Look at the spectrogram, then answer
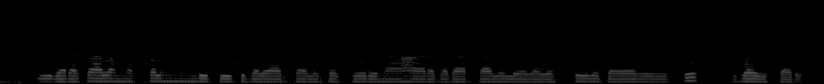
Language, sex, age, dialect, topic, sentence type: Telugu, male, 46-50, Southern, agriculture, statement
